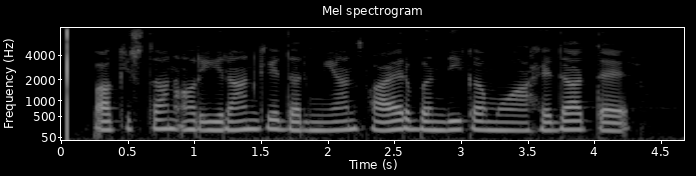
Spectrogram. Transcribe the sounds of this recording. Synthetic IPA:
paːkɪst̪aːnɔːɾiːɾaːnked̪ɐɾmɪjaːnfaːɪɾbɐ̃nd̪ikamʊaːɦɪd̪at̪ɛːɾ

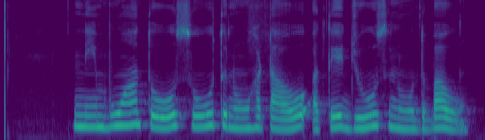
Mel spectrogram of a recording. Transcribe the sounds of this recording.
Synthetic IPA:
nẽːmbuːãːt̪õːsuːt̪nũːɦəʈaːoːʔət̪eːd͡ʒuːsnũːd̪əbaːoː

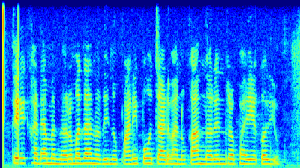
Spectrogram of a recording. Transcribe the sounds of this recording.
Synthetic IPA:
t̪ekʰaɽamãnəɾməd̪anəd̪inũpaɽ̃ipɔɦɔ̃t͡ʃaɽʋanũkamnəɾend̪ɾəbʱaiekəɾjũ

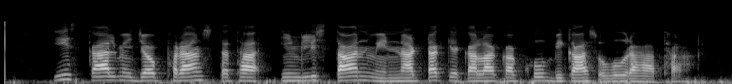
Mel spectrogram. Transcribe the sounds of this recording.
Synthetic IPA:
ɪskaːlmẽd͡ʒɐbpʰɾãːnst̪ɐt̪ʰaɪ̃ŋɡlɪst̪aːnmẽnaːʈəkːekalakakʰuːbːɪkaːsɦoɾɐɦat̪ʰa̰ː

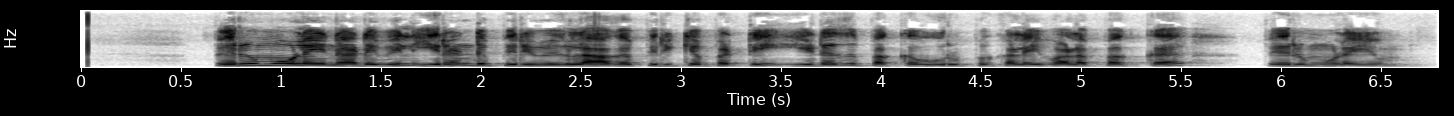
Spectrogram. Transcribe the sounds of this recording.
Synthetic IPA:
pɛɾɯmuːlɐɪnɐɽɯʋɪlɪɾɐɳɖɯpɪɾɯʋɯɣɐɭaːɣɐpɪɾɪkːɐpːɐʈːɯɪɽɐðɯpɐkːɐʊɾɯpːɯkːɐɭɐɪʋɐɭɐpːɐkːɐ | pɛɾɯmʊɭɐjɯm

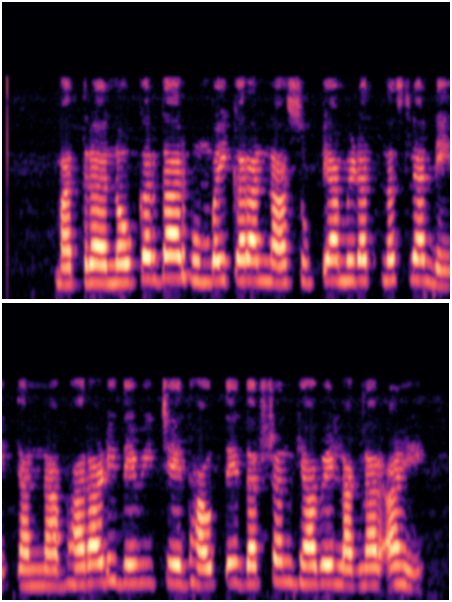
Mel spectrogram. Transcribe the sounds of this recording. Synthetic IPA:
mat̪ɾənəwkəɾd̪aɾmumbəikəɾanːasuʈjamiɭət̪nəsljanet̪janːabʱaɾaɽiːd̪eʋit͡sed̪ʱawt̪ed̪əɾɕənɡʱjaʋelaɡɳaɾaɦe

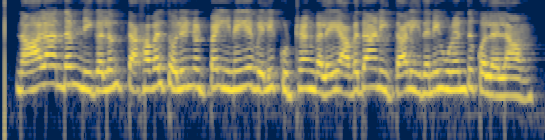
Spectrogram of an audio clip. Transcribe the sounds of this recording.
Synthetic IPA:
naːlaːnd̪ɐmnɪɣɐɭɯmt̪ɐɣɐʋɐlt̪ɔɭɪnɯʈ̚pɐɪɳɐjɐʋɛɭɪkːʊʈrɐŋɡɐɭɐɪɐʋɐðaːnɪt̪ːaːlɪðɐnɐɪʊɳɐnd̪ɯkɔɭːɐlaːm

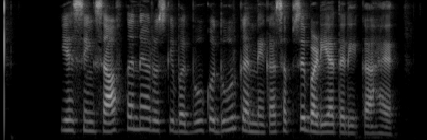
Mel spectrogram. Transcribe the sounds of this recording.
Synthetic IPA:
jɛɦsɪ̃ŋɡsaːfkɐɾneɔːɾʊskibɐd̪̚buːkod̪uːɾkɐɾnekasɐbsebɐɽijat̪ɐɾiːqaɦɛː

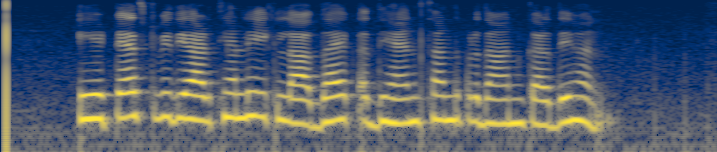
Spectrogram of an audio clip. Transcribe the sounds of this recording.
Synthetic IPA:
eːʈeːsʈʋɪd̪jaːɾt̪ʰijãːləiːɪklaːb̚d̪ʱaːjəkəd̪ʱjaːnsə̃nd̪pɾəd̪aːnkəɾd̪eːɦən

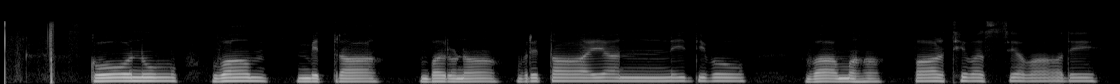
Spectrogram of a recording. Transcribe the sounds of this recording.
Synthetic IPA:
koːnu | ʋaːmː | ɪt̪ɾaː | bɐɾunaːʋɾɪt̪aːjɐnːid̪iʋoː | ʋaːmɐɦɐ | paːɾt̪ʰiʋɐsjɐʋaːd̪eː

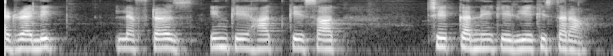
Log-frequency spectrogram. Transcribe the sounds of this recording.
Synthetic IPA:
ɛɖɾɛːlɪk | lɛfʈəɾz | ɪnkeɦaːt̪̚kesaːt̪̚ʰ | t͡ʃeːkːɐɾnekeliekɪst̪ɐɾa

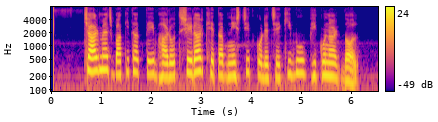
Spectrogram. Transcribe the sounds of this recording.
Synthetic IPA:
t͡ɕaɾmɛt͡ɕbakit̪ʰak̚t̪ejbʱaɾot̪ʃeɽaɾkʰet̪abniʃt͡ɕit̪koɾet͡ɕʰekibubʱikunaɾd̪ɔ̰l

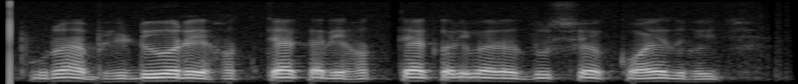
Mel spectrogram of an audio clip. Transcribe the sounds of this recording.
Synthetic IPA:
puɾabʱiɖioɾeɦɔt̪jakaɾiɦɔt̪jakɔɾibaɾɔd̪ɾusjɔkɔjed̪ɦojt͡ʃʰi̥

